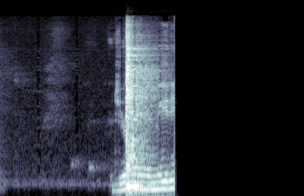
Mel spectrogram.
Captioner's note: gavel strikes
